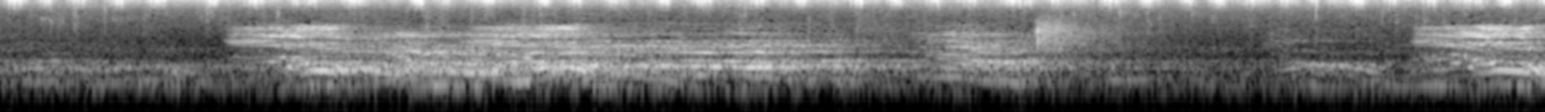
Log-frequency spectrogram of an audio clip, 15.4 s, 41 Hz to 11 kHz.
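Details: Red deer roaring during the rut in Poland, 2020, with a long, throaty bellow of several seconds, a pause, and then further groaning roars, the last beginning near the end.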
